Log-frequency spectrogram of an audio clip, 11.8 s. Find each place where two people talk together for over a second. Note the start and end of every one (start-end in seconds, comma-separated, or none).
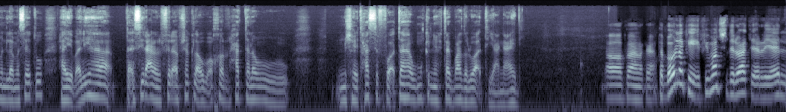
none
